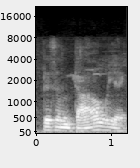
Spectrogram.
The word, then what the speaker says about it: bizendawieg: Bizendawieg. That's how you say it.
